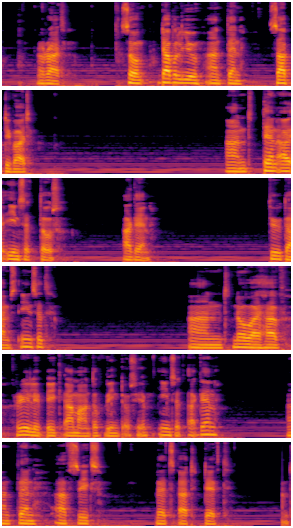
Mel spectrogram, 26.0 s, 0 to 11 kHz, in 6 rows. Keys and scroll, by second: 2.6 w, 10.4 i, 11.5 i, 19.7 i, 22.5 F6, 25.8 Tab.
